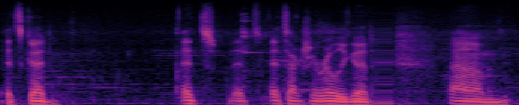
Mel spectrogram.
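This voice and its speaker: A man's voice: low-pitched, level tone, moderate pace, faint music behind. A man hosting a podcast in casual chat. He rambles with lots of fillers and laughs easily. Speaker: podcast host.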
